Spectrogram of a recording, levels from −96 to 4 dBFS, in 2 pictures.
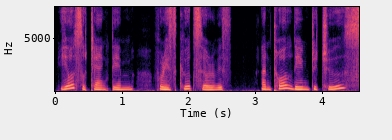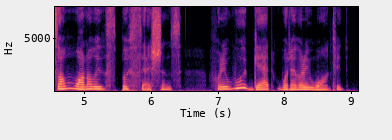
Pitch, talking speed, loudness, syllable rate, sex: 215 Hz, 165 wpm, -19 LUFS, 4.8 syllables/s, female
